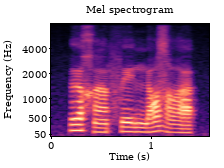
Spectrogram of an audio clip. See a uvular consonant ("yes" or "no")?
yes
